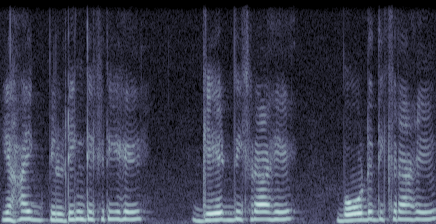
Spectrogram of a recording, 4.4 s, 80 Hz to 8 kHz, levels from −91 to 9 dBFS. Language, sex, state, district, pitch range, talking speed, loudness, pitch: Hindi, female, Bihar, Saharsa, 235-265 Hz, 190 wpm, -15 LUFS, 260 Hz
